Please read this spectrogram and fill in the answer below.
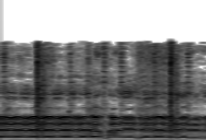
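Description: Punjabi pop song playing: a long held vocal note with a wavering vibrato over the backing music.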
